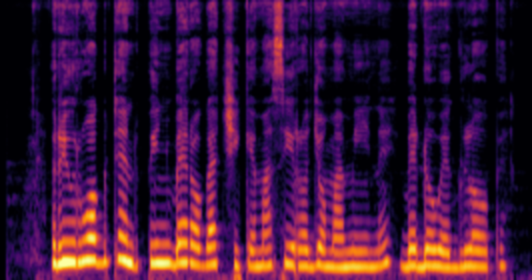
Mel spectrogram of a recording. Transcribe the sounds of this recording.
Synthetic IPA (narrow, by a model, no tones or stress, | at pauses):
ɾiwɾwɔɡtɛndpiɲbɛɾɔɡat͡ʃikemasɪɾɔd͡ʒɔmaminɛbedowɛɡlɔpe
